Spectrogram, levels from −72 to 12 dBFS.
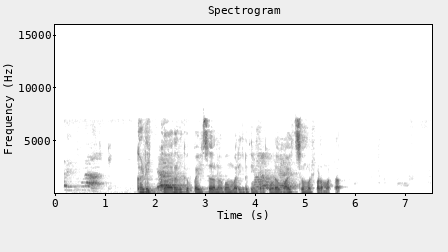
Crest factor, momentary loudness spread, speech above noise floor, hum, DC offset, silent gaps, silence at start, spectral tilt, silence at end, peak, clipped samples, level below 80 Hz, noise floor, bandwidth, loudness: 18 dB; 14 LU; 54 dB; none; under 0.1%; none; 0.15 s; -5.5 dB/octave; 1.85 s; -2 dBFS; under 0.1%; -58 dBFS; -72 dBFS; 7.4 kHz; -19 LUFS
